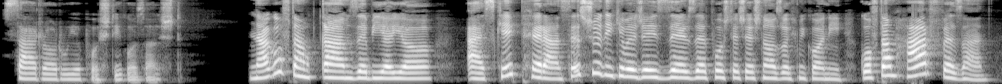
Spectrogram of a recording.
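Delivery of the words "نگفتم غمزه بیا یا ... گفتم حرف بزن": higher, louder impatient command; impatient bark. Acted. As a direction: snap at him to speak up. Shokat orders Vahab to talk.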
